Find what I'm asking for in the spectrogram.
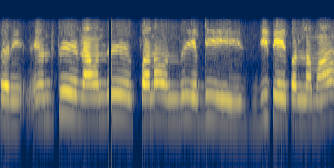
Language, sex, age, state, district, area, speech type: Tamil, female, 45-60, Tamil Nadu, Viluppuram, rural, conversation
